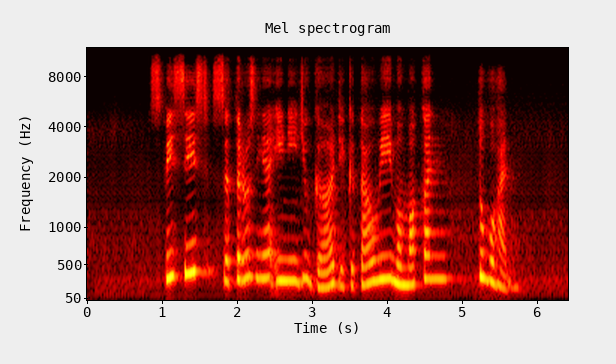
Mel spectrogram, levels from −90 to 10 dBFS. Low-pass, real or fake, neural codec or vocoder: 10.8 kHz; fake; codec, 24 kHz, 0.5 kbps, DualCodec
